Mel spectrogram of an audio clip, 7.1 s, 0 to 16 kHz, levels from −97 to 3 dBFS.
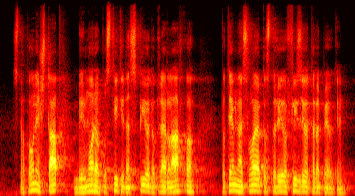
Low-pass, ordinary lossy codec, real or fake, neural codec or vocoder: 14.4 kHz; Opus, 64 kbps; fake; codec, 32 kHz, 1.9 kbps, SNAC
